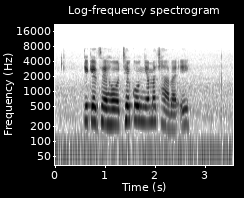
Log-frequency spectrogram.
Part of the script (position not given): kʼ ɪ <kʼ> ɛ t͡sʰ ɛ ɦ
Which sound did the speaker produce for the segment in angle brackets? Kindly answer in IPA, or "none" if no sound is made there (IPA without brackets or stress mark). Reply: kʼ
